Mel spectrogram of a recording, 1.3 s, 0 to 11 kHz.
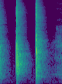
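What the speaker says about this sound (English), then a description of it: "Clap your hands" Two sharp, crisp hand claps about 0.4 seconds apart, close and loud, during a live children's story time, with a fainter sound trailing after.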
